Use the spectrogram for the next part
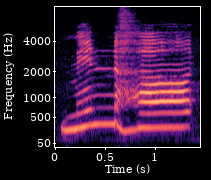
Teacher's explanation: پھر ہے من، ہا، نون سکون کے بعد ہا، حلقی لیٹر بالکل کلیئر پڑھیں گے، منہا، الف سے پہلے زبر، مد طبعی، ہا کو 2 حرکہ لمبا کریں گے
